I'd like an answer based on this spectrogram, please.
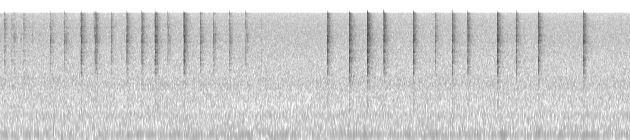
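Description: Irregular clusters of sharp, high-pitched ticks, about four to six a second, over a steady low hum. The ticks pause briefly partway through and stop near the end.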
